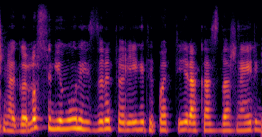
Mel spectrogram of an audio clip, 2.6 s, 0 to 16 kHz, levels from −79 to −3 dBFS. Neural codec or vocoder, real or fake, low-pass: codec, 44.1 kHz, 2.6 kbps, SNAC; fake; 14.4 kHz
